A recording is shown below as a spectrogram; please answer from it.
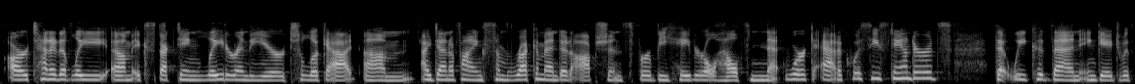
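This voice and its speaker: A woman's voice: mid-range voice, fairly bright tone, no room sound. A woman presenting a work report at a board meeting, speaking steadily with frequent ums. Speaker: staff presenter. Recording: dull, dry audio.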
